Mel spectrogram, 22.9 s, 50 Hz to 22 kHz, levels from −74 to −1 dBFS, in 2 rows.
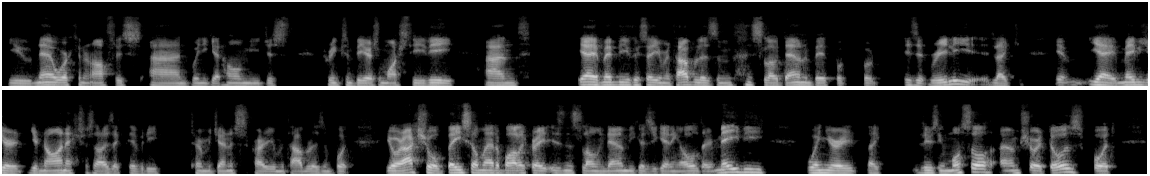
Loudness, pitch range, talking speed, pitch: -25 LUFS, 105-120 Hz, 195 wpm, 110 Hz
